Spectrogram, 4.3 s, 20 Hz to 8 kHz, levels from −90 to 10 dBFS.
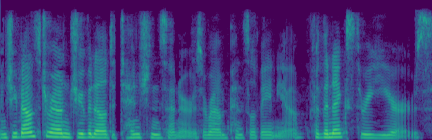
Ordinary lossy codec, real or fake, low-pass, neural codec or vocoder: AAC, 48 kbps; fake; 7.2 kHz; codec, 16 kHz, 16 kbps, FreqCodec, larger model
